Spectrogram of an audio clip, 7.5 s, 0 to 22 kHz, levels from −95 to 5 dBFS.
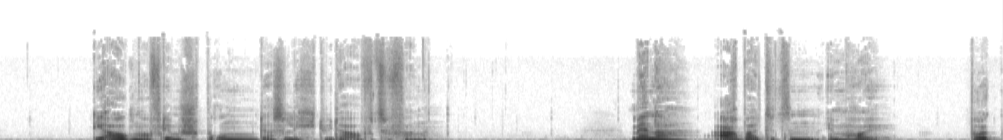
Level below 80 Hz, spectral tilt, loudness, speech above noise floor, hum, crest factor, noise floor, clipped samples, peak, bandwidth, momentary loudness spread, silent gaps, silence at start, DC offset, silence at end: -42 dBFS; -7 dB/octave; -27 LUFS; 37 dB; none; 24 dB; -63 dBFS; under 0.1%; -4 dBFS; 16.5 kHz; 13 LU; none; 0.7 s; under 0.1%; 0.1 s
